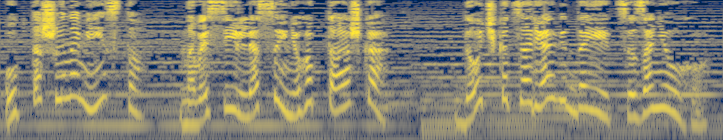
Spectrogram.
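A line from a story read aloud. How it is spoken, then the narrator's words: Cheerful reply. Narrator (Ukrainian): весело відповів їй хтось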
